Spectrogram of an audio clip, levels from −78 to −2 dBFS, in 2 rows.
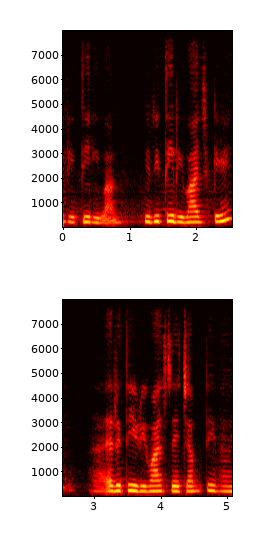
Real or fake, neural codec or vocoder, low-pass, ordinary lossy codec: fake; codec, 16 kHz, about 1 kbps, DyCAST, with the encoder's durations; none; none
